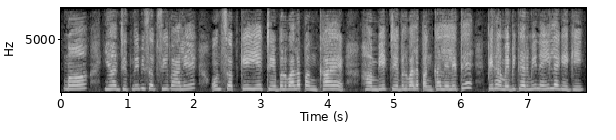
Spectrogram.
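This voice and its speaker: A woman's voice: very high-pitched, little pitch movement, normal speed, hardly any pauses, a little mellow. A woman voicing the curious young daughter of a poor vegetable seller, in a childlike, chatty way.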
